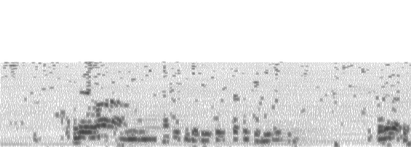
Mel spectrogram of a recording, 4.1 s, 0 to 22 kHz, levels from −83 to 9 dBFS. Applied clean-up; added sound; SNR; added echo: classical method spectral subtraction.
